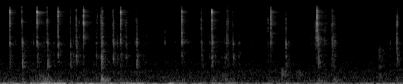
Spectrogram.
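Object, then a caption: Plastic mechanical keyboard keys. Fingertips with long nails type on a pink backlit mechanical keyboard with round plastic keycaps. A quick, uneven run of sharp, bright clicky keystrokes plays over a low background rumble, with some strokes landing harder than others.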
